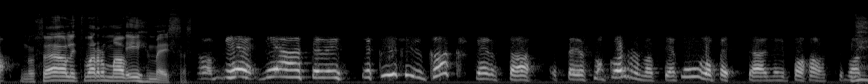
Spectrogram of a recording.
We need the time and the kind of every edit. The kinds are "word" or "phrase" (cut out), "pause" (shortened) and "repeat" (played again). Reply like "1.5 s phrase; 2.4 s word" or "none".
1.3 s word; 1.9 s pause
